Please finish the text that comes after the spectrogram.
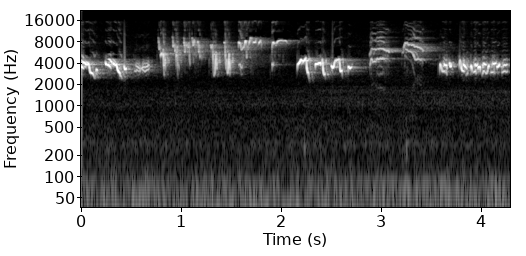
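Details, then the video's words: Winter song of a European robin at a house window, Eibar, Gipuzkoa, December 2019: a dense, continuous cascade of high warbles, quick trills and thin whistled notes shifting in pitch throughout. "Txantxangorria (Erithacus rubecula)"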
